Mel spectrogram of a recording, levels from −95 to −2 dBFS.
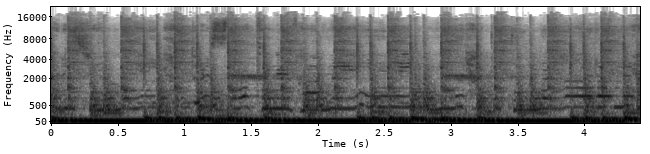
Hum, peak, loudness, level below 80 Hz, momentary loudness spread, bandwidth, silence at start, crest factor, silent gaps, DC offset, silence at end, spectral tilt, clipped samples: none; 0 dBFS; -8 LUFS; -8 dBFS; 1 LU; 18.5 kHz; 0 s; 6 dB; none; under 0.1%; 0 s; -4.5 dB/octave; 0.6%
